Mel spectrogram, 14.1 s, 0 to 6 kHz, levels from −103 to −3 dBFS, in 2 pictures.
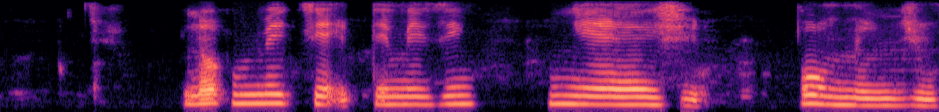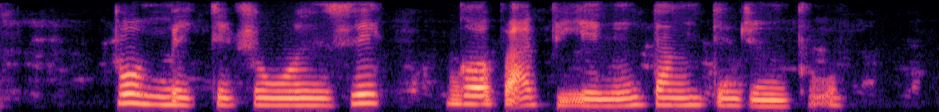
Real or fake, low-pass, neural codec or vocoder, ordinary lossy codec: fake; 5.4 kHz; codec, 44.1 kHz, 7.8 kbps, Pupu-Codec; Opus, 24 kbps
